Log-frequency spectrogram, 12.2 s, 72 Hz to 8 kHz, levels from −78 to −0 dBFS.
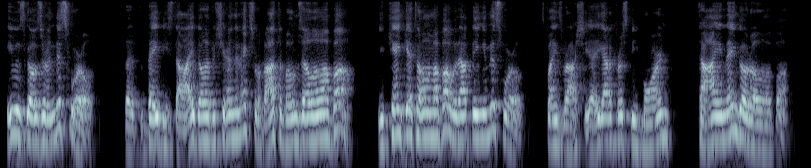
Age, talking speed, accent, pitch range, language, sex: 50-69, 210 wpm, American, 150-175 Hz, English, male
